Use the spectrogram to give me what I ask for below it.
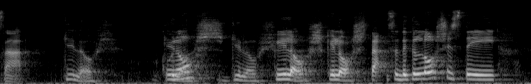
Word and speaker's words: gouache: Do you know how to pronounce that? Gouache.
